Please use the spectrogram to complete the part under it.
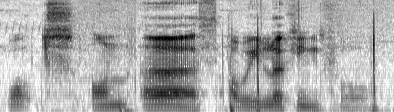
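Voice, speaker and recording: A man's voice: mid-range voice, normal speed, background noise. A man doing casual gameplay commentary, muttering to himself with exasperated asides. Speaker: gamer commentating a playthrough. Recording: game music behind the voice.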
